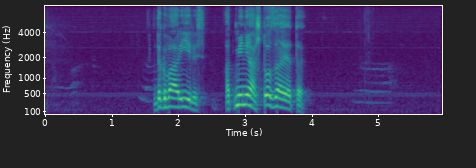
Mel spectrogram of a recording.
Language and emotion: Russian, angry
